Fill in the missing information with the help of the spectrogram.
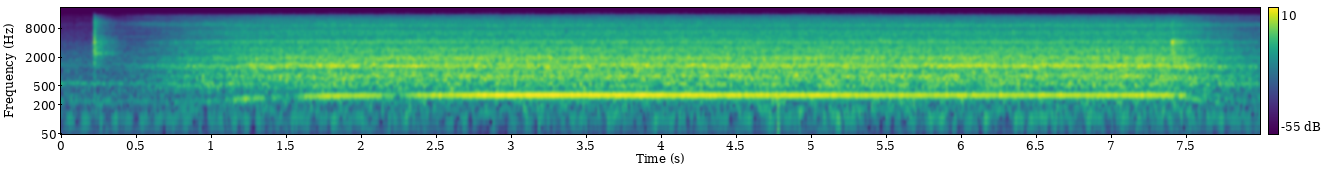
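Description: Heat gun switched on with a click, its fan spinning up over about a second to a steady blowing rush with a hum. Near the end it is switched off with another click, and the rush dies away.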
